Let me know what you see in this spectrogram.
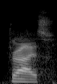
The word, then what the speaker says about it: Dries: Dries, am I saying it right? Dries? – Dries? Yeah, Sheldon Dries. – Dries or Dries? – Dries. – Dries, yeah. I mean, two goals and the loss on Friday night.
